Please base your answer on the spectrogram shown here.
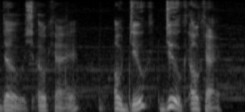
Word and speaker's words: Doge: Venice no please oh my God it is pronounced like Doge okay oh Duke Duke okay the IPA was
